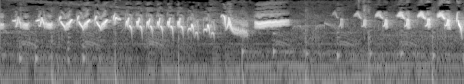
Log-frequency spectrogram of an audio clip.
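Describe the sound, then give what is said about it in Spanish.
A small finch sings a rapid, high-pitched series of bright chirps and warbling trills, loud and continuous with a brief pause midway before the twittering resumes. “Bueno, podría ser, pero fíjate que esta mañana te voy a cambiar este monstruoso, bestial y sanguinario grito del T-Rex por el agradable y apacible canto de un pequeño pinzón.”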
